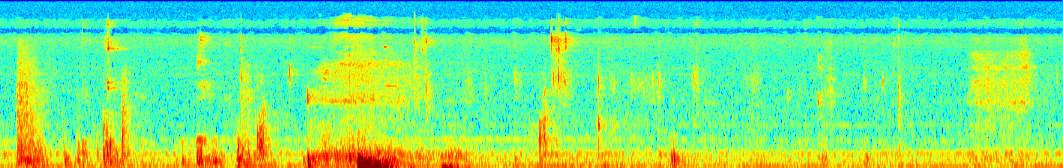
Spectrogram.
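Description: Close-miked mouth sounds of drinking and then chewing a soft white-bread sandwich: small wet clicks, sips and swallows, with one loud, low thump about two and a half seconds in.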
